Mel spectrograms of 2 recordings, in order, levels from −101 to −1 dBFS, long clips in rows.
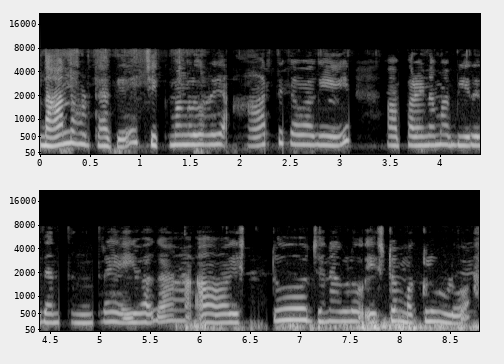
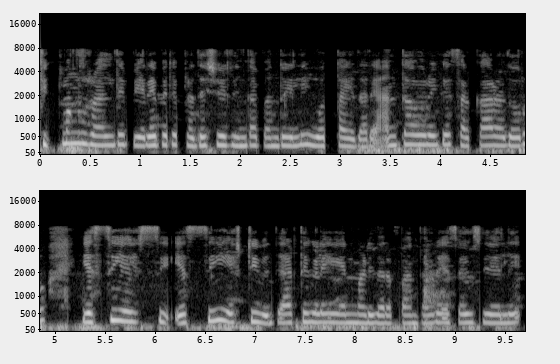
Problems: none marked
